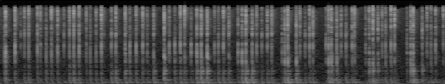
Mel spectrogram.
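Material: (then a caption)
Wood, plastic. A sunburst solid-body electric guitar of lacquered wood with a plastic pickguard and metal hardware lies flat while long pink nails tap and scratch over the pickguard, pickups and bridge area. The result is a dense, irregular run of quick, dry clicks and scrapes with a low, steady hum under them and faint ringing from the strings.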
